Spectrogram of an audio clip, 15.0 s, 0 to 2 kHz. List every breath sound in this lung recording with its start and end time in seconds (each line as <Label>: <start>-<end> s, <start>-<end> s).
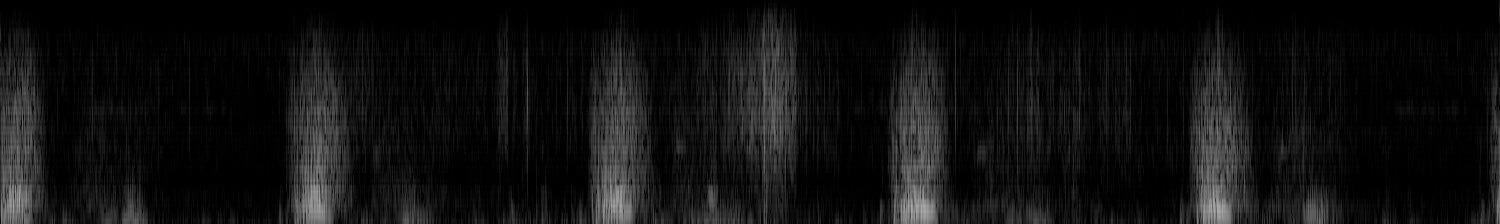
Inhalation: 0.00-0.49 s, 2.75-3.55 s, 2.79-3.59 s, 8.82-9.58 s, 11.88-12.64 s
Exhalation: 0.70-1.50 s, 3.70-4.50 s, 6.75-7.63 s, 9.73-10.61 s, 12.75-13.51 s
Rhonchi: 0.70-1.50 s, 3.70-4.50 s, 6.75-7.63 s, 9.73-10.61 s, 12.75-13.51 s
Crackles: 0.00-0.49 s, 2.79-3.59 s, 5.86-6.66 s, 8.82-9.58 s, 11.88-12.64 s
